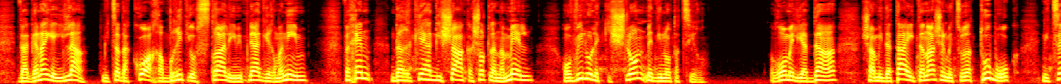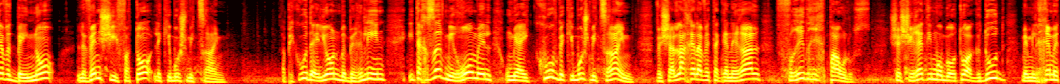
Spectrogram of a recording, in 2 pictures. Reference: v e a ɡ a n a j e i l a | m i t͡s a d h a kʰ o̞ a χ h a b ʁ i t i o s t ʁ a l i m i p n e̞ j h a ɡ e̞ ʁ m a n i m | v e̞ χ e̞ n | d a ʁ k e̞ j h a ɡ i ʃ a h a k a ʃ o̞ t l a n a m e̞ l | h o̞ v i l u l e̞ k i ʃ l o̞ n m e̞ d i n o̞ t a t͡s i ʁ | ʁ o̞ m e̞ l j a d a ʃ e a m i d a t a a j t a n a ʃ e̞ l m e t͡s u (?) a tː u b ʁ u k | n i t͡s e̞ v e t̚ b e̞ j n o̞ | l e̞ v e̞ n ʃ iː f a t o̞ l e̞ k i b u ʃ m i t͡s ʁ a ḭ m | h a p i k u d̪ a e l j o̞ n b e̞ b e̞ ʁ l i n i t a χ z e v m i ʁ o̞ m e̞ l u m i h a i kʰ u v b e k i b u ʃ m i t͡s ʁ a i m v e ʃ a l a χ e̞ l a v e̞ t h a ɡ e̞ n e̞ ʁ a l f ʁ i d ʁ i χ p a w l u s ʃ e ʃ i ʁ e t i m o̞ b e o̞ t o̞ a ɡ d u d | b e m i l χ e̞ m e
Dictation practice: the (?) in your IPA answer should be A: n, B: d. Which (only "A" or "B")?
B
